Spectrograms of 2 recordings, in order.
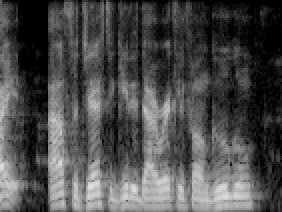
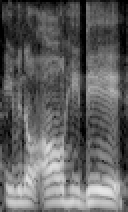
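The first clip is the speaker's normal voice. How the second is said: ordinary talk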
